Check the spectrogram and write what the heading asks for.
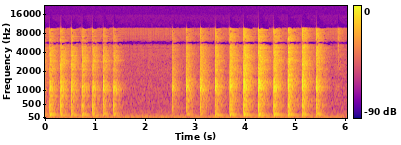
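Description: Light, quick mallet taps on a wood chisel chopping across the grain of a board, about five taps a second. There is a short pause about a second and a half in, then the tapping resumes.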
